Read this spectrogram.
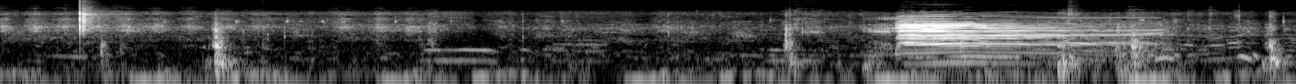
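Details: Cattle being readied for an upcoming event: after scattered knocks and voices, one long, rich moo with a stack of harmonics rises and holds for about a second and a half, then fades into background clatter.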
